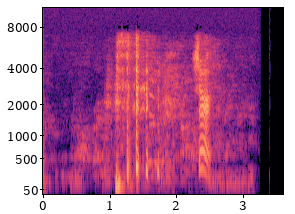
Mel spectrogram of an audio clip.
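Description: A woman laughs into a microphone.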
